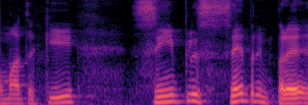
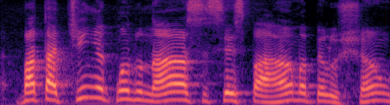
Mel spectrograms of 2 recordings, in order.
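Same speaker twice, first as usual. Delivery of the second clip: put-on higher, louder childlike rhyme recital; sing-song nursery rhyme; 4 semitones higher, 4 dB louder than usual. Shown as a demonstration. Teacher recites a children's rhyme, sing-song. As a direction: chant it like a kids' rhyme. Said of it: "E bem infantil mesmo".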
